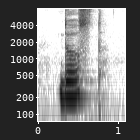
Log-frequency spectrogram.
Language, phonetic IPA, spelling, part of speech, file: Czech, [ˈdost], dost, adverb, Cs-dost.ogg
- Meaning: 1. enough 2. pretty, rather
